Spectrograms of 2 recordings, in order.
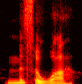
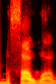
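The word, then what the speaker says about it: Massawa: The port city in Eritrea, Misuwa, which a lot of, because of the Turks and Italians, people say Masawa, which is crazy to me.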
